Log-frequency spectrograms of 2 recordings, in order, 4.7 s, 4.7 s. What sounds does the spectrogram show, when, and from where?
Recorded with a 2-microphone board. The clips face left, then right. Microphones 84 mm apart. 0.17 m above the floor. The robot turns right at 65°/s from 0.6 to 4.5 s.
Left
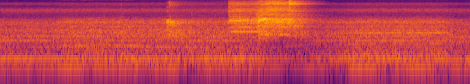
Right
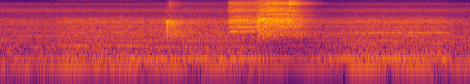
1.7 s a camera shutter: 55° right (ahead or behind), 1.3 m; by 3.1 s 15° left (ahead or behind), 1.3 m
